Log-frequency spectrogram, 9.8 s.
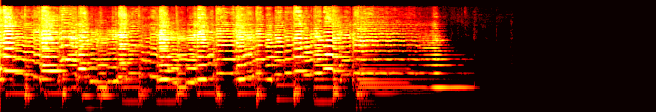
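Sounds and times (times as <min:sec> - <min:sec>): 
hornpipe tune: 0:00.0 - 0:07.0.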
